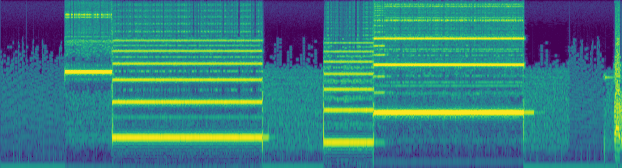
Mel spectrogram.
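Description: Two-tone sequential fire-department paging tones over a scanner radio, alerting firefighters' pagers to a call. First a high tone of about a second steps down to a long lower tone of about three seconds. After a short pause of radio hiss comes a second pair: a low tone of about a second steps up to a long higher tone of about three seconds.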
